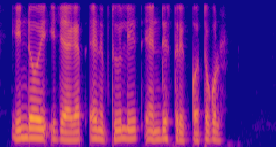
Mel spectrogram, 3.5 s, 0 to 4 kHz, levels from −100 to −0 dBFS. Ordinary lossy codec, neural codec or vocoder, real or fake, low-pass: none; vocoder, 44.1 kHz, 128 mel bands every 512 samples, BigVGAN v2; fake; 3.6 kHz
